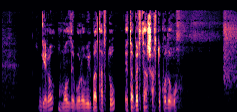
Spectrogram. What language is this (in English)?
Basque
